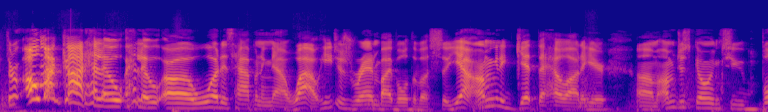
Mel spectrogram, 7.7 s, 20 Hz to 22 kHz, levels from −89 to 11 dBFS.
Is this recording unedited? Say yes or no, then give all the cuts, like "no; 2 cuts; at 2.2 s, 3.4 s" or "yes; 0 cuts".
yes; 0 cuts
